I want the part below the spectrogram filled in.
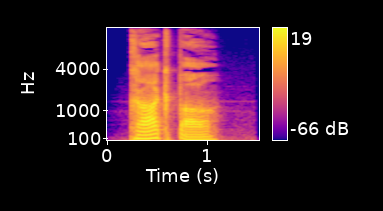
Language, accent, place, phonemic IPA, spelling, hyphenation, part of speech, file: German, Germany, Berlin, /ˈtʁaːkbaːɐ̯/, tragbar, trag‧bar, adjective, De-tragbar.ogg
- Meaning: 1. portable (able to be carried) 2. wearable (able to be worn) 3. sufferable, bearable 4. supportable (able to be funded)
